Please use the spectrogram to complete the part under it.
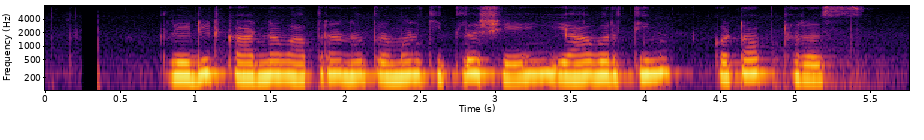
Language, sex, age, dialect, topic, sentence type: Marathi, female, 31-35, Northern Konkan, banking, statement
